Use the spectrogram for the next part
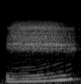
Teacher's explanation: And so that's the sound that has to continue. It's like the SH, shh, but my voice is on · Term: zh sound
